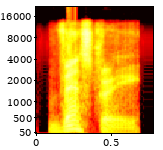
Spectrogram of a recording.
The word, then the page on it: vestry: British English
